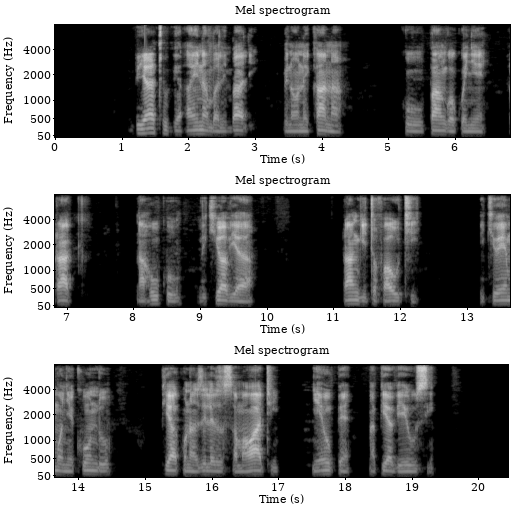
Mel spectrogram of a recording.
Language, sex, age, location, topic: Swahili, male, 25-35, Kisii, finance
